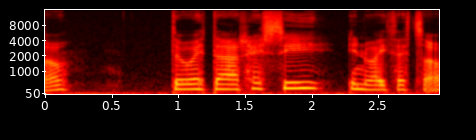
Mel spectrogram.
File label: "rhesi", Welsh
